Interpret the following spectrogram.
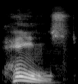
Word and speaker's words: Hannes: And this Haynes or Hannes. How do you pronounce it? It's called Hannes, but you can call me Hans. It's just typical German name.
